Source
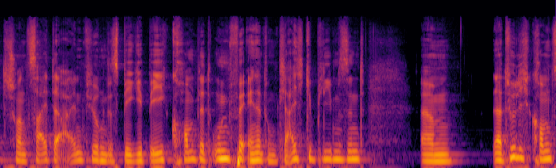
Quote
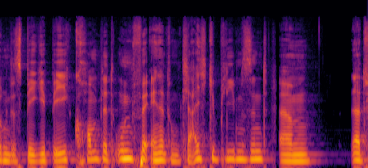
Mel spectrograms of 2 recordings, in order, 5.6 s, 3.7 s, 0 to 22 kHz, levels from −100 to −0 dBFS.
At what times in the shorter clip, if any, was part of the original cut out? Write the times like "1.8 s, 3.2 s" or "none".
2.7 s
